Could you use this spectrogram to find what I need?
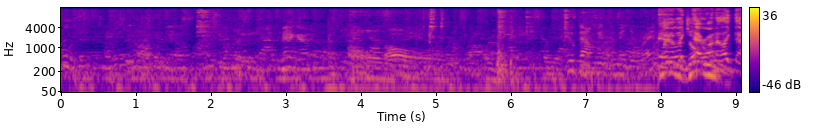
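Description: A young man talks casually close by.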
